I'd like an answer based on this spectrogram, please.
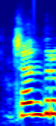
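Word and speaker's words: चाँद: जब आप मेरे साथ यह शब्द बोल रहे हैं तो आप पा रहे हैं कि चांद का उच्चारण करते समय चंद्र बिंदु की जो ध्वनि है वह नाक और मुंह दोनों जगह से निकल रही है।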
